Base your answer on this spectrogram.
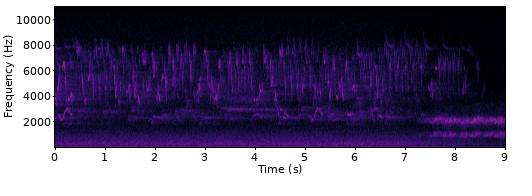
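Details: Pacific chorus frogs in a temperate rainforest wetland fill the air with dense, overlapping, high-pitched rattling calls from near and far, over a steady low rush of wetland background.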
